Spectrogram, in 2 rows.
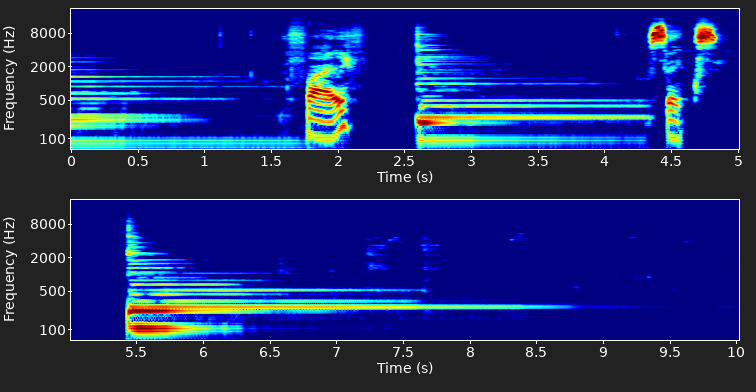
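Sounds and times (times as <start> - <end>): acoustic guitar chord ringing: 0.0 - 2.0, 2.6 - 4.4, 5.4 - 8.9.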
